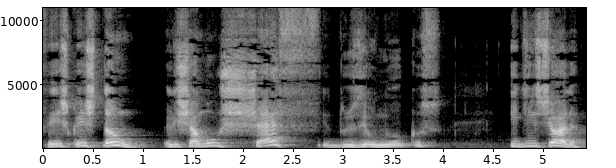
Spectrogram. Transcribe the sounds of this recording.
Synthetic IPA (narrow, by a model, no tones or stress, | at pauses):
fejskeʃt̪ɐ̃w̃ | ḛlɪʃamowʃɛfɪd̪ʊzewnukʊs | ɪd͡ʒisɪɔʎɐ̰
